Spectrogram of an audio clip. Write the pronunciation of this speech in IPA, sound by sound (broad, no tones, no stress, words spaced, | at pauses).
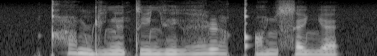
qʰɛ̤mɖi̤lʲũ tilʲvʲõ ɦɛ̤ɭi̤ qʼɔ̤ʎsɛʎɛ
